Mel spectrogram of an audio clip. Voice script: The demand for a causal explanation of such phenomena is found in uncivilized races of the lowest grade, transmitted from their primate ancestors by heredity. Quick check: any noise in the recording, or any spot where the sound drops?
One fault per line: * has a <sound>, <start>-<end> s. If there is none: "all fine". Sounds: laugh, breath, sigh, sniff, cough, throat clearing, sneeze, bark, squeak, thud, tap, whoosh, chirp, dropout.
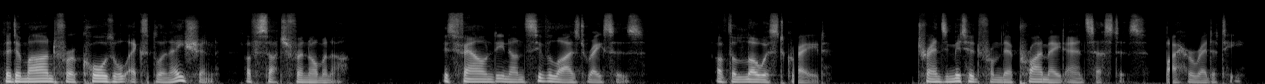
* has a dropout, 7.9-8.0 s
* has a dropout, 11.7-11.7 s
